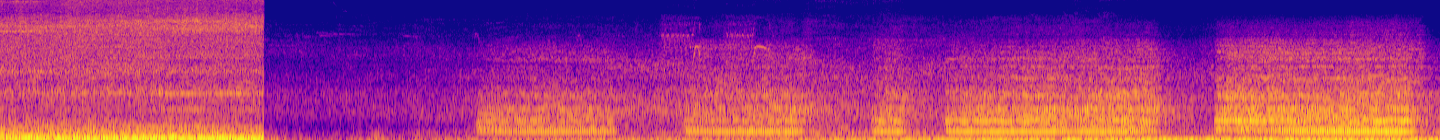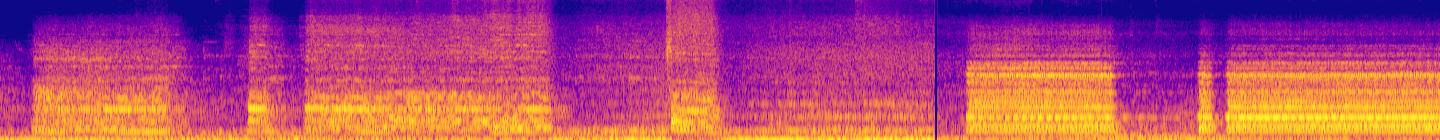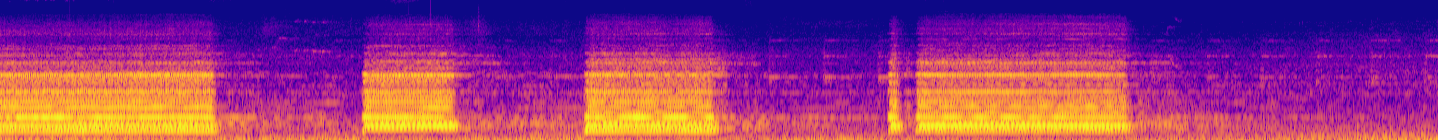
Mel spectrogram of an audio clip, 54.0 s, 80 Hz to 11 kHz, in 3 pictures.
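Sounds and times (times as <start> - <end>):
locomotive air horn blasts: 6.0 - 7.7, 10.9 - 14.6, 15.2 - 20.4, 21.0 - 25.2, 26.1 - 51.7.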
